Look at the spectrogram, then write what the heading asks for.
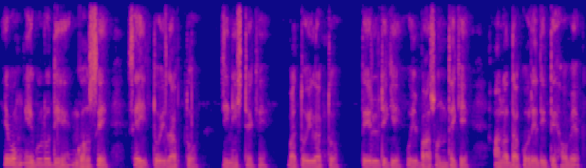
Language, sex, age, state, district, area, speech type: Bengali, male, 45-60, West Bengal, Bankura, urban, spontaneous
